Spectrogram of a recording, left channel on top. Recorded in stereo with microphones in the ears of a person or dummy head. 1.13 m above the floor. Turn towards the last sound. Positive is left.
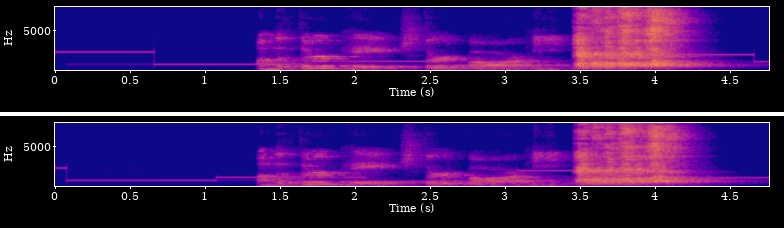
turn(degrees=35)  # may be behind; listen again after turning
